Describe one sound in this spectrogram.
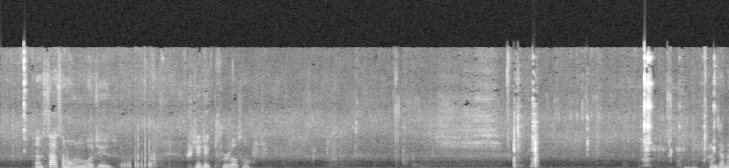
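Metal tongs clink against a hot pan.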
